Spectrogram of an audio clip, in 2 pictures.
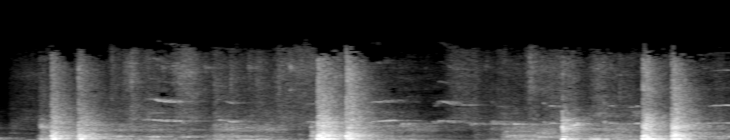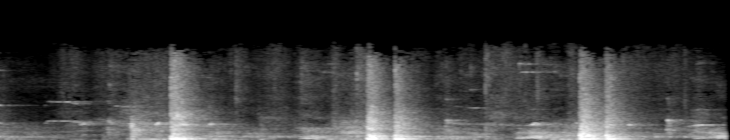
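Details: German Shepherd at the start of attack and protection training, barking in sharp, loud bursts roughly every one and a half seconds, with a man's voice heard between the barks indoors.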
